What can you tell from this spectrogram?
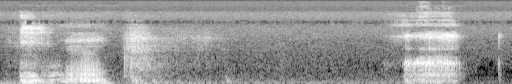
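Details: Severe obstructive sleep apnea snoring: loud, irregular snorting snores with a quiet pause in breathing, then a sudden forceful snort.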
